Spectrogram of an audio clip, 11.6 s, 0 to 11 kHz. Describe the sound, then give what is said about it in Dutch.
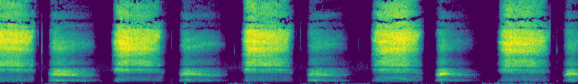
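Deep breathing in and out during a breathing exercise: many strong, airy breaths with a slightly wheezy, snorting edge follow one another in a steady, even rhythm, each separated by a short pause, with no talking. “Nog 1. En dan gaan we adem in.”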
